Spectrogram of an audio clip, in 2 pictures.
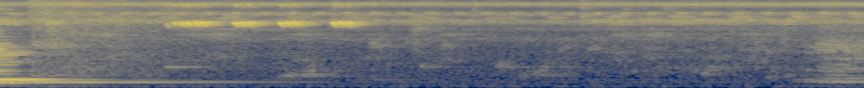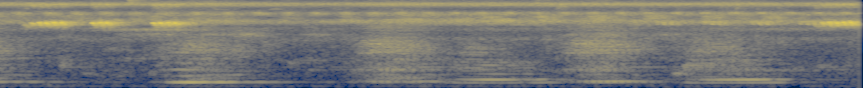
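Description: American bullfrog breeding calls: deep, resonant croaks repeated in short bursts, with crickets chirping behind.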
